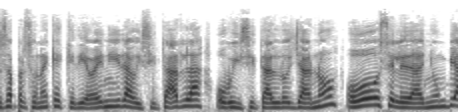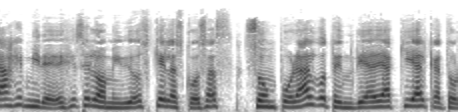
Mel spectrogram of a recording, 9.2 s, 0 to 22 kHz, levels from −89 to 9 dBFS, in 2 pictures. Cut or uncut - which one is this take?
cut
